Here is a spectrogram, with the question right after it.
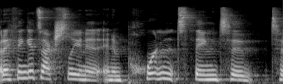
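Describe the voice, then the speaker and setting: Noticeable background noise surrounds a woman whose voice sits at a fairly high pitch. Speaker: vocal coach. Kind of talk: tutorial.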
